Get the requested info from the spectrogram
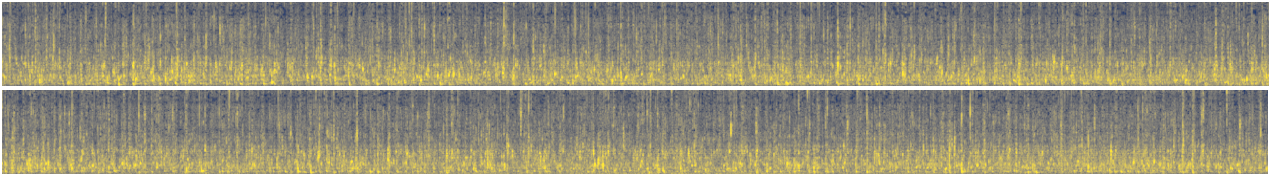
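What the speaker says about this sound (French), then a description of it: "Observez comme l'eau apparaît douce" Water trickles gently and continuously, a soft, even, steady flow with no breaks and no voices over it.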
